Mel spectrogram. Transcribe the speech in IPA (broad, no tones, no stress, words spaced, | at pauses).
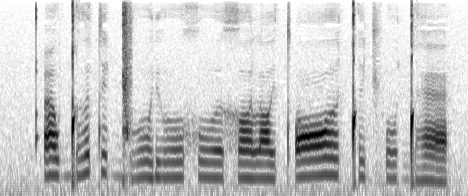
qʼiwɡ͡ǃə tɪɡ͡ǁʊːɾʲʊː xʊːə̯xʌ lɒɪ̯tʼɔːə̯ ǃɪt͡ʃʼʊːɡ͡ǃæ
